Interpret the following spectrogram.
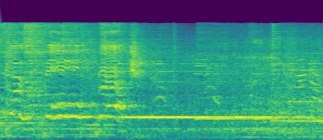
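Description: A small live band playing: strummed acoustic guitar, keyboard and drum kit, with a man singing. A long note is held through the second half.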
